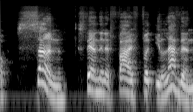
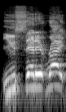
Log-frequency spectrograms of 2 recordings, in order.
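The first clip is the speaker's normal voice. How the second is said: ordinary talk, nothing marked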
